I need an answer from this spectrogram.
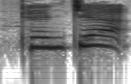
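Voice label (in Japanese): "konntiwa", Japanese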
